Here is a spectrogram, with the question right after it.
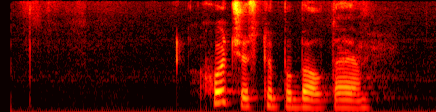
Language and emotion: Russian, neutral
